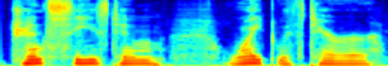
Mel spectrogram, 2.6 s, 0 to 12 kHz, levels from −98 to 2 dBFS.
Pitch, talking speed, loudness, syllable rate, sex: 155 Hz, 140 wpm, -17 LUFS, 4.4 syllables/s, female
